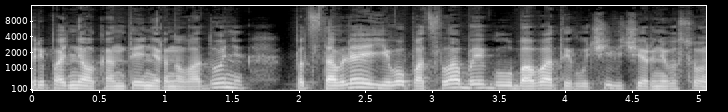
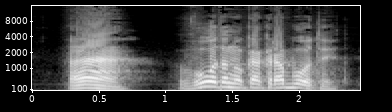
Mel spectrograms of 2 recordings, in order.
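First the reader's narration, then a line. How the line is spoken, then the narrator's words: Pleased exclamation. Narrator (Russian): Довольно воскликнул Влад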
